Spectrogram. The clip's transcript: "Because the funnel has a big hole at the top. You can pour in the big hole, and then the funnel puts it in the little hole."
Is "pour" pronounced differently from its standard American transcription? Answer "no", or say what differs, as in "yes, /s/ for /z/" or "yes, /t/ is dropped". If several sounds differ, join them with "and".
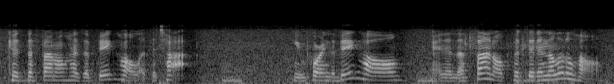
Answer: no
